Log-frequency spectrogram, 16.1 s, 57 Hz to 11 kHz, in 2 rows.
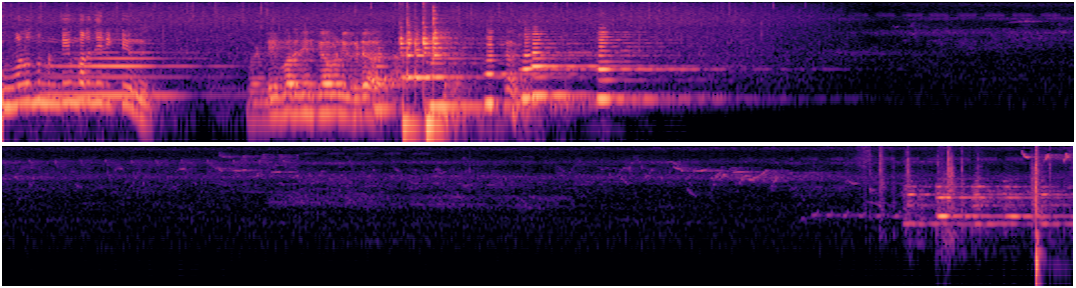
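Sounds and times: music: 0.0s - 5.8s, 14.8s - 16.0s.

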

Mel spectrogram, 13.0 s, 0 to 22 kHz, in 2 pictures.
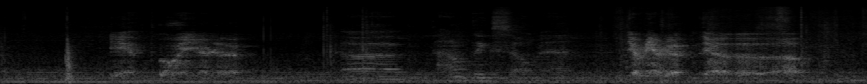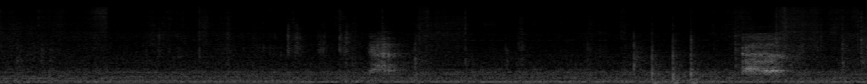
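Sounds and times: low room hum: 0.0s - 13.0s
paper rustling: 5.7s - 11.3s, 11.9s - 13.0s.

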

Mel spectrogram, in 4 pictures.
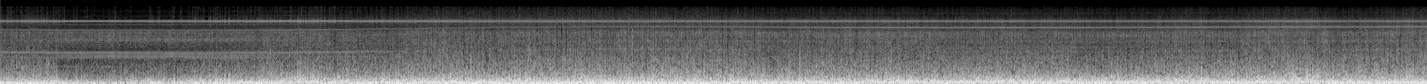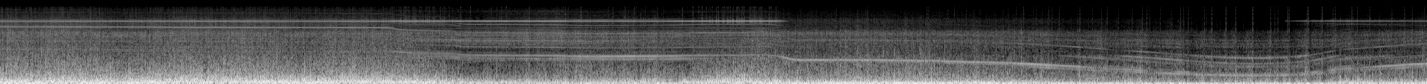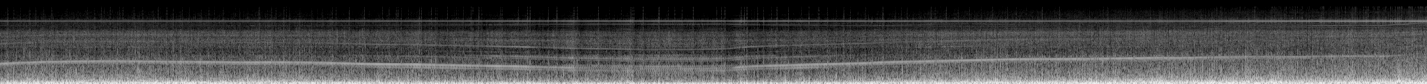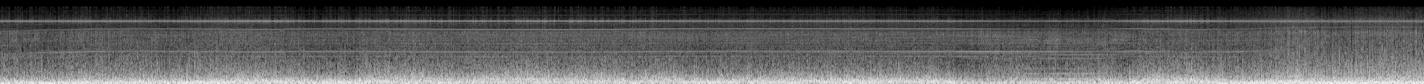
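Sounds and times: electric motor and propeller whine: 0.0s - 57.0s
wind rushing over microphone: 0.0s - 57.0s.

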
